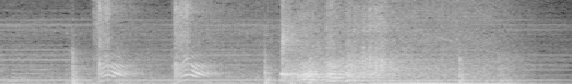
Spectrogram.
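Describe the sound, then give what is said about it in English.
The engine of an orange car cranks over in a couple of short whirring bursts, catches, and revs up into a loud, steady rumble at Superior Car Care, an auto repair shop in Athens, Georgia, with no one talking. “One of the only auto repair shops in the area that doesn't instantly turn us away when our offensively orange vehicle rolls onto their premises.”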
